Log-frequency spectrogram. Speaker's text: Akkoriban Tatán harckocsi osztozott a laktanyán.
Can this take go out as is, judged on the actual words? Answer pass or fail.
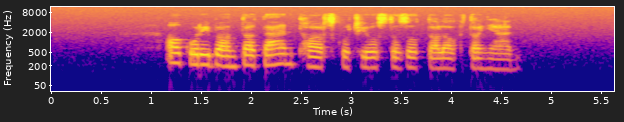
pass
